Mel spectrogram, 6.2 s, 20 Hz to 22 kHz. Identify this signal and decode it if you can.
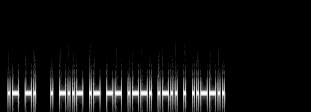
Morse code, heard as a keyed tone, about 28 wpm, 700 Hz. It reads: AN EXAMPLE?
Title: Sentences from Top 1000 Words - Review Part 1 - 28wpm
